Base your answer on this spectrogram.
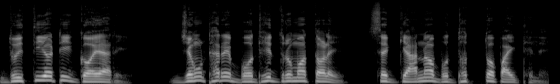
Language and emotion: Odia, neutral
